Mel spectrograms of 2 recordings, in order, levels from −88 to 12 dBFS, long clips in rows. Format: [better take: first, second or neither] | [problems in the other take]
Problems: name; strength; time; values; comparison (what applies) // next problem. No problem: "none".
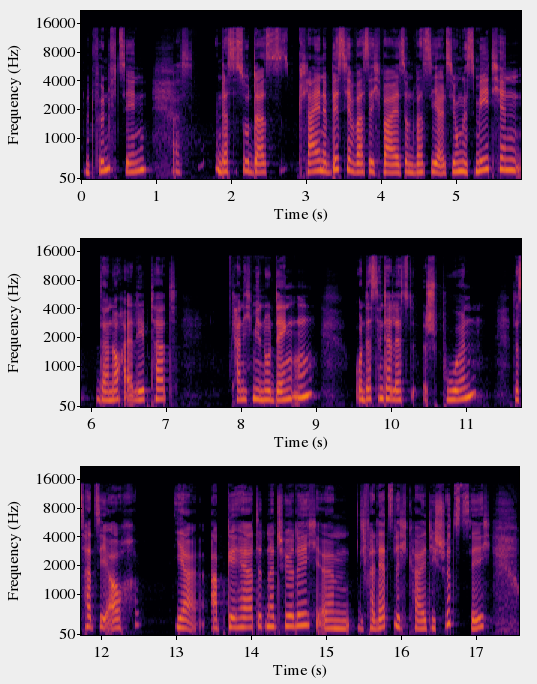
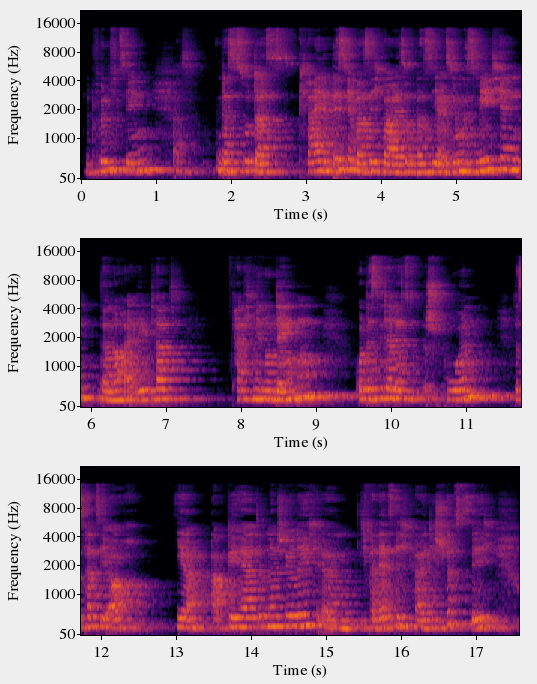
first | off-mic speech; far // room echo; noticeable; dies away in 0.9 s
